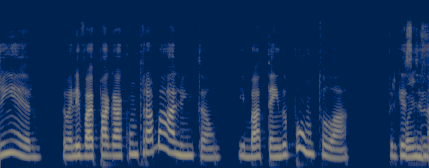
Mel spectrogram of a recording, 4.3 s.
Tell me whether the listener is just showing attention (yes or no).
no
